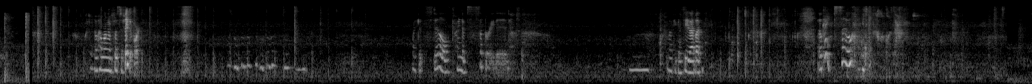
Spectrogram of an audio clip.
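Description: A liquid lipstick tube being shaken by hand in several short bursts, each a quick cluster of clicks, to mix a formula that has separated in the tube.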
